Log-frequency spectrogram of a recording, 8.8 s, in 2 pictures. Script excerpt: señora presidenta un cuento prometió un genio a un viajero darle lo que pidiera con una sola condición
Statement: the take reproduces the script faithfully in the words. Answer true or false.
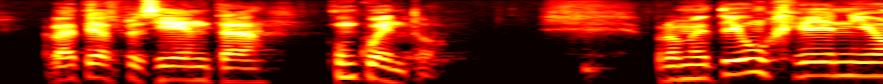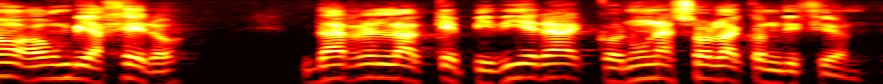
true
